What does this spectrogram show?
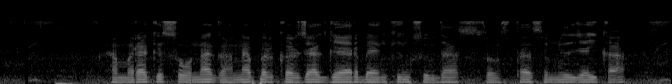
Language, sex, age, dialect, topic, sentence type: Bhojpuri, male, 18-24, Southern / Standard, banking, question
